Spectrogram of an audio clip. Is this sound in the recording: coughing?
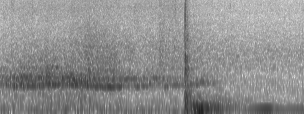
no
